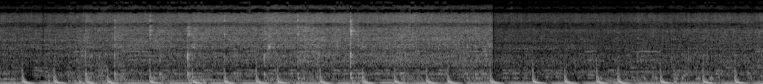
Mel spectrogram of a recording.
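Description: Tomatoes and onions fry in oil in a pot under a steady, loud sizzle, with a rhythmic scraping of stirring repeating roughly every quarter second throughout, close and without talk.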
